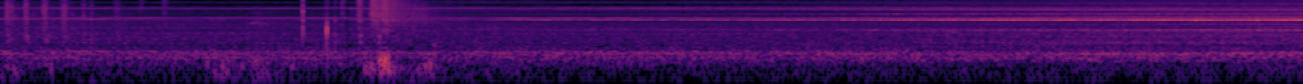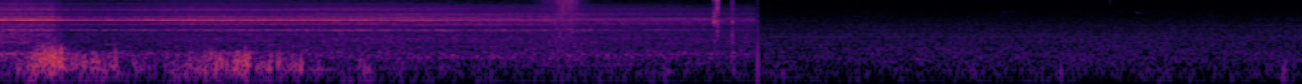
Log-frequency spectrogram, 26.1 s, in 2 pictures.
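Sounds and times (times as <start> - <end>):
train motor whine: 0.0 - 20.6
train wheels rumbling: 0.0 - 20.6
heavy low rumbling: 11.8 - 20.6.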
